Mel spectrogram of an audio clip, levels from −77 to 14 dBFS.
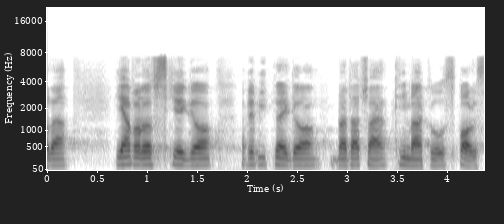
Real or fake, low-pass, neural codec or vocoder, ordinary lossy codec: fake; 7.2 kHz; codec, 16 kHz, 1 kbps, FunCodec, trained on Chinese and English, 50 frames a second; none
